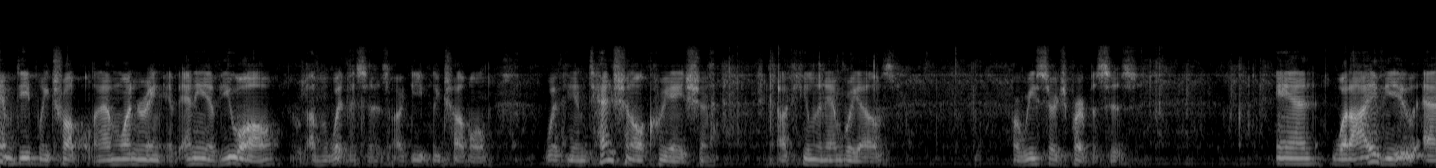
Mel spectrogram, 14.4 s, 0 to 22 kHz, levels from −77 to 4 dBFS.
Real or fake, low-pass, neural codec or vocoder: fake; 7.2 kHz; codec, 16 kHz, 4.8 kbps, FACodec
